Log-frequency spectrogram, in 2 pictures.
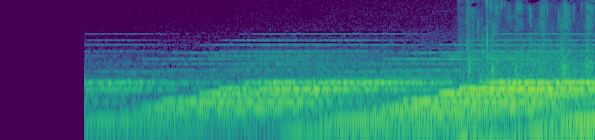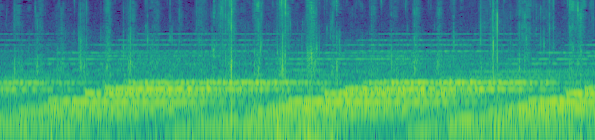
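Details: Layered electronic music with stepped synth tones and a steady beat; no animal sound is heard.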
